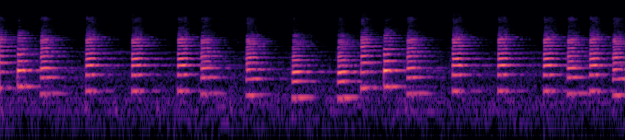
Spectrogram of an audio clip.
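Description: A tune of short, detached saxophone-like notes, a little over two a second, each note starting sharply and fading quickly.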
